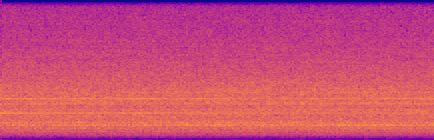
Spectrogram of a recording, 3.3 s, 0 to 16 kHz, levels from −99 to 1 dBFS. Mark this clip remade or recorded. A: recorded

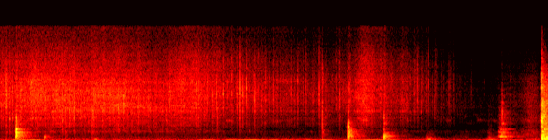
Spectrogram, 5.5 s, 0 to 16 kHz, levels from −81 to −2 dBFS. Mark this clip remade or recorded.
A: remade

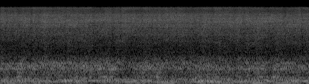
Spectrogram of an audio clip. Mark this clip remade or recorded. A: remade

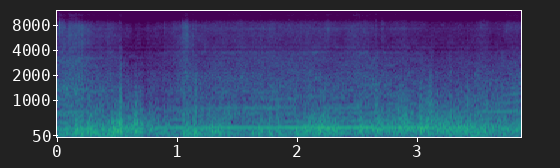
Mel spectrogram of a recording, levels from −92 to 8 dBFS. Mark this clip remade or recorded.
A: remade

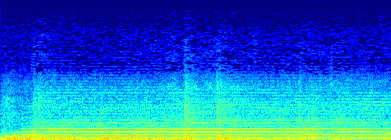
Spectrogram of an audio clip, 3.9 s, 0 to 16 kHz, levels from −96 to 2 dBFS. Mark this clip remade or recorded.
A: recorded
